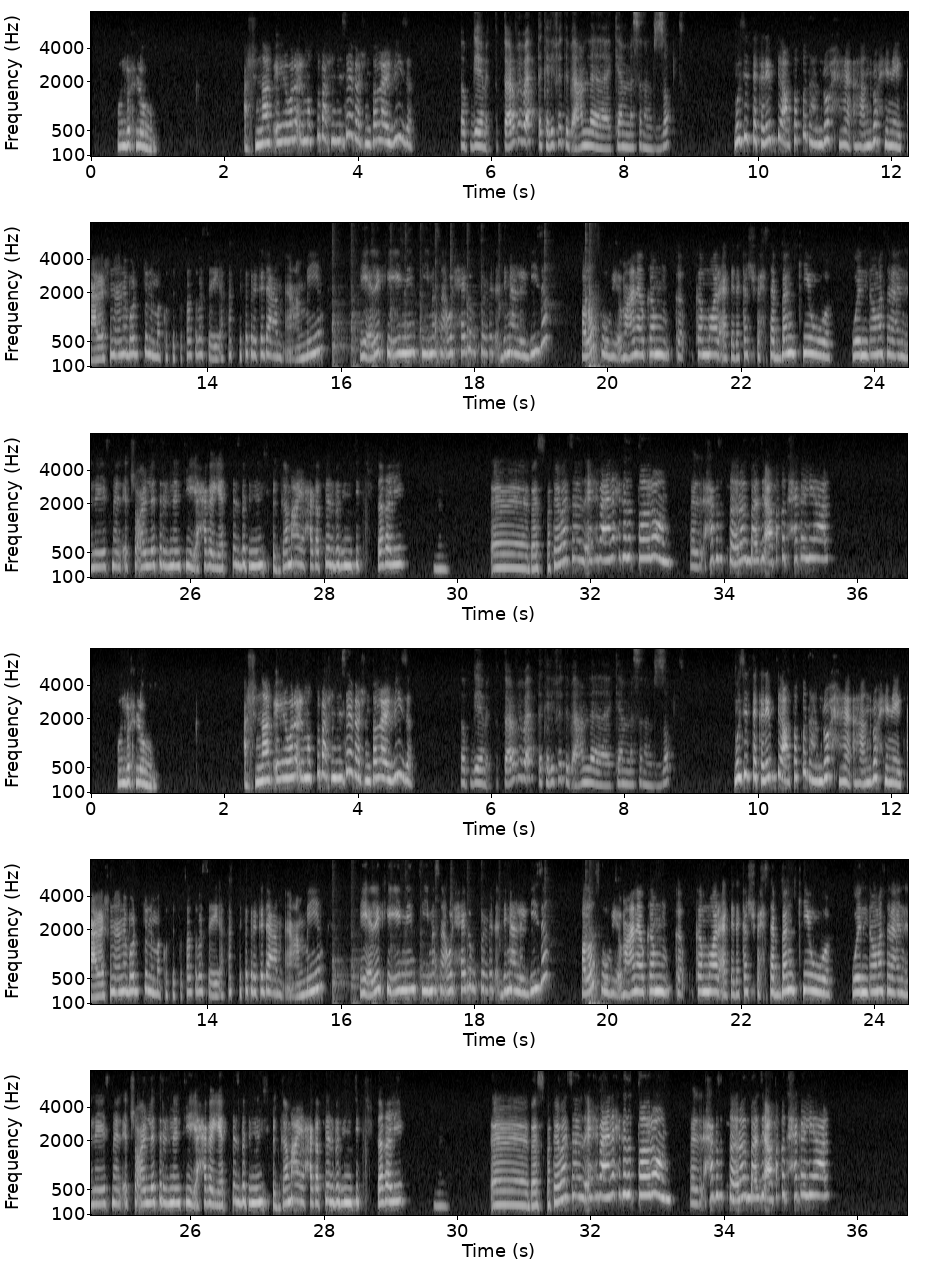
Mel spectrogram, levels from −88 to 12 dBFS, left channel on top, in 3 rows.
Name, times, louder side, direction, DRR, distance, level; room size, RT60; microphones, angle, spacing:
voice 1, 0.4-1.0 2.3-4.8 9.7-13.3 13.7-14.3 14.6-15.7 16.3-19.1 19.6-23.4 23.7-28.5 28.8-29.2 30.5-33.2 33.5-35.6, right 4 dB, 45° right, 0.5 m, -22 dB
voice 2, 5.5-8.7 29.6-29.9, left 3 dB, 80° left, 0.9 m, -27 dB
Run / Slam, 15.9-18.8 19.0-19.2 19.6-20.1, equal, 25° left, 1.8 m, -38 dB
4.7 x 2.9 x 3.0 m
head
